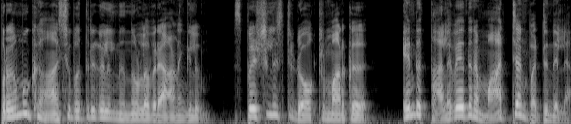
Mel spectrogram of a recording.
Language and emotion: Malayalam, surprised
